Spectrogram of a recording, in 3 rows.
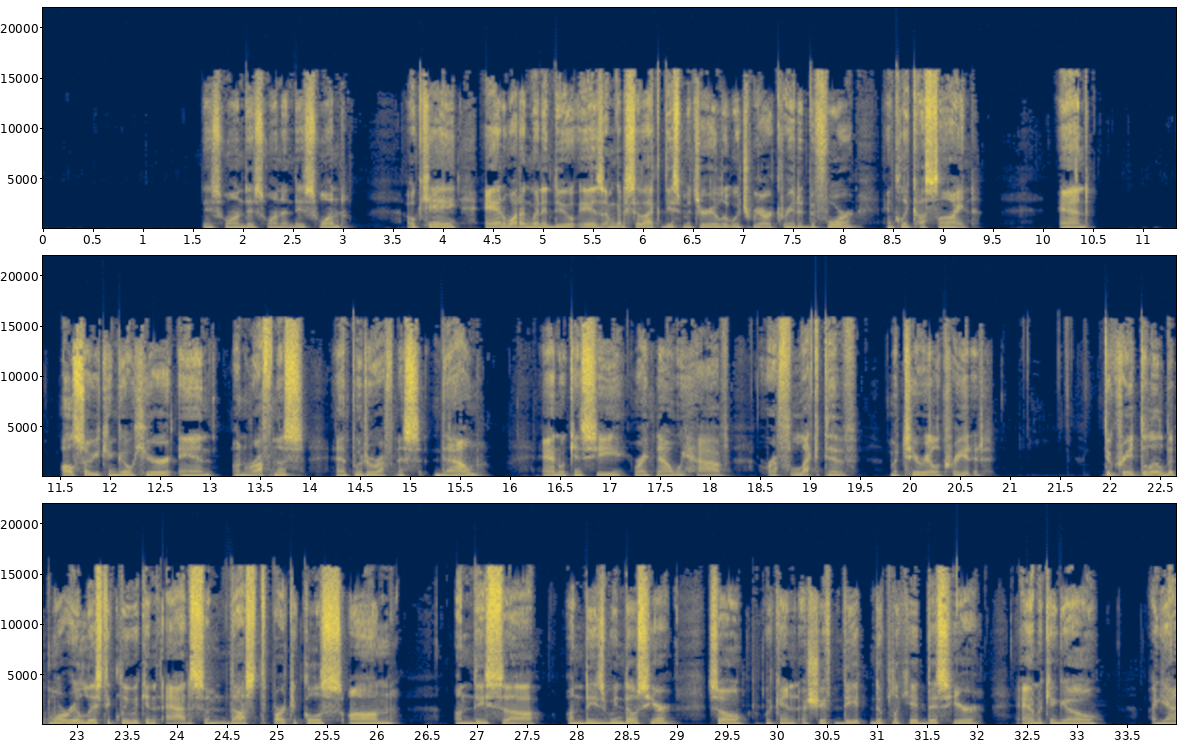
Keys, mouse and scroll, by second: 0.3 shift+click, 1.0 shift+click, 1.6 shift+click, 2.0 shift+click, 2.5 shift+click, 3.0 middle click, 3.4-3.9 scroll down 2, 3.9 middle click, 4.3-5.4 scroll up 2, 5.4-7.6 scroll up 1, 7.6 click, 8.8 click, 9.3-10.3 middle drag, 10.3-10.7 scroll up 2, 14.2-15.5 drag, 15.5 middle click, 16.2 Tab, 16.7-17.4 middle drag, 17.4-17.9 scroll down 2, 17.9-20.9 middle drag, 22.5-29.1 shift+middle drag, 29.1-29.9 drag, 29.9 shift+d.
